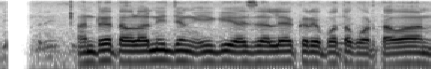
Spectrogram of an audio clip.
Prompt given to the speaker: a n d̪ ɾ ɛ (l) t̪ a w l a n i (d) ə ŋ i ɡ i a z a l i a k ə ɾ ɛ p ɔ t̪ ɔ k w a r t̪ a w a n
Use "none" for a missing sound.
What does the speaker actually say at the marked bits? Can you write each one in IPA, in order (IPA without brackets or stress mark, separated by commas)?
none, d͡ʒ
